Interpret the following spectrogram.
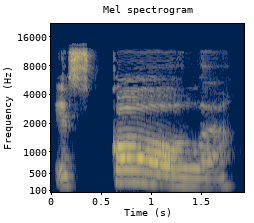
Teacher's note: o có é o mais forte. Alto, ao, que é a sílaba tônica.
